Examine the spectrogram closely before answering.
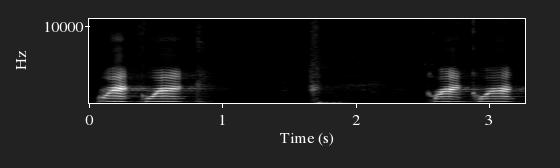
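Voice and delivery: loud, high imitated quacks; duck quack. Monk imitates the sound the couple heard, loud quacking. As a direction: quack out loudly like a bird. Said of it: "they heard this sound".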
